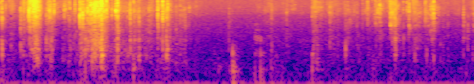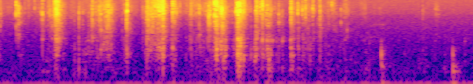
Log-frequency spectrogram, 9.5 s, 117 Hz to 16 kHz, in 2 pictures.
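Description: Wrappers of 2020 Topps Heritage baseball card packs being torn open and crinkled by hand: irregular crackling rustles, with a faint steady low hum underneath.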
